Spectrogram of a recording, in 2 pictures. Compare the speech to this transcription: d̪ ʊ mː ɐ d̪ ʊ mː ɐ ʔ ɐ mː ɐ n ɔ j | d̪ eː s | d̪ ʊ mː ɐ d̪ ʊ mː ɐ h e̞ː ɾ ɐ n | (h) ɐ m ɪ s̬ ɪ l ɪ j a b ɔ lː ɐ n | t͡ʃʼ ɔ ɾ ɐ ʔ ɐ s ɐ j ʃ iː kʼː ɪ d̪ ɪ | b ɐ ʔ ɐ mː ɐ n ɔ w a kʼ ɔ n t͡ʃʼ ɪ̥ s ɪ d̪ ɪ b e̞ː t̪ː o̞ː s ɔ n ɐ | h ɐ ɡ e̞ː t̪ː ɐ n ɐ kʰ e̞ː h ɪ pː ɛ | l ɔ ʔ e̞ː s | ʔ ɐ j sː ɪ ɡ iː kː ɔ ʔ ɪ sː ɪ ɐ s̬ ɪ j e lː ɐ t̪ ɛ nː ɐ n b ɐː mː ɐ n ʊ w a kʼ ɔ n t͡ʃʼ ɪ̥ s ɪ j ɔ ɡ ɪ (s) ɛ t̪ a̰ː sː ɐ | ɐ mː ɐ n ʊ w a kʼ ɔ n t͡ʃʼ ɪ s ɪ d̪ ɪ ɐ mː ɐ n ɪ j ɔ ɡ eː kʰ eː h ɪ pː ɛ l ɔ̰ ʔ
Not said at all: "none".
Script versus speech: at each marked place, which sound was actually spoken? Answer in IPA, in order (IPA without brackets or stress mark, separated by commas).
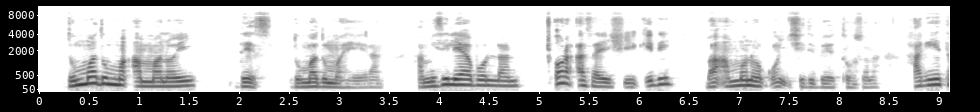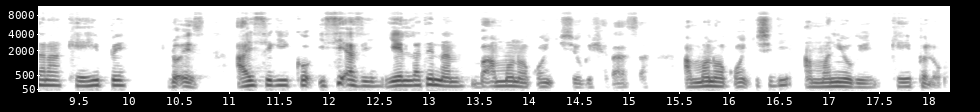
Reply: h, ʃ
